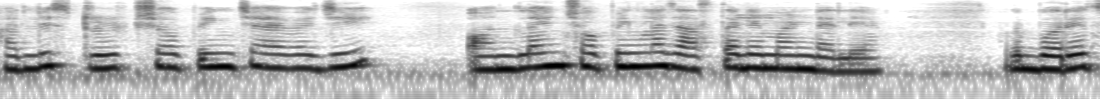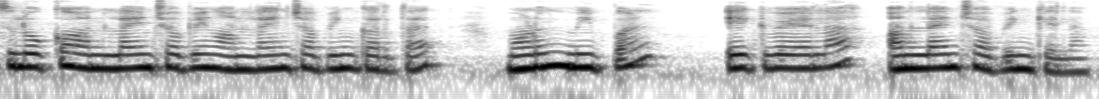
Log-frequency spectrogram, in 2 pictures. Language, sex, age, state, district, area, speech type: Marathi, female, 18-30, Maharashtra, Sindhudurg, rural, spontaneous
